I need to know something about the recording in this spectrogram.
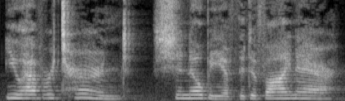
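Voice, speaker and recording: A woman playing a gentle young holy maiden in a video game, speaking in a formal, measured and delicate way. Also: high voice, fairly even intonation. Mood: serene, solemn. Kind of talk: video game cutscene acting.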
